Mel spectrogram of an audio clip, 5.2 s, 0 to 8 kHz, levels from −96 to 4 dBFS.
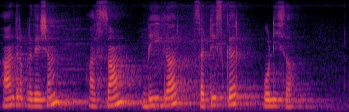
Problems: none marked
